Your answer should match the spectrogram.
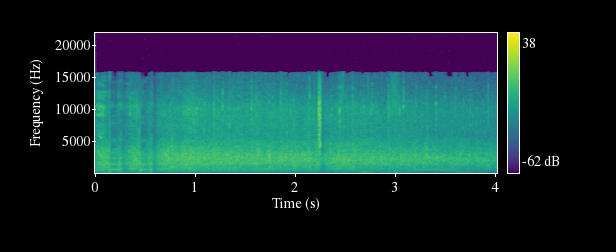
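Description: Large arena audience applauding, a steady sheet of clapping that eases slightly toward the end, with a few voices faintly mixed in.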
